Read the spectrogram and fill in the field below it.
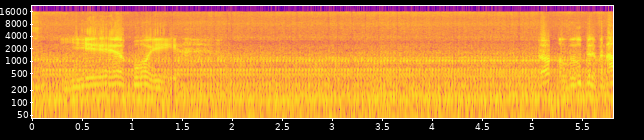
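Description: Motorcycle cruising along the Blue Ridge Parkway through sweeping mountain curves, with a steady, loud engine drone and wind noise throughout, and a rider talking over it at moments.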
